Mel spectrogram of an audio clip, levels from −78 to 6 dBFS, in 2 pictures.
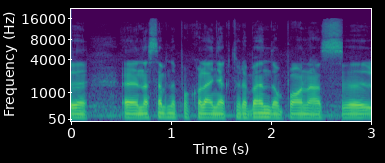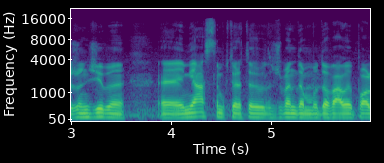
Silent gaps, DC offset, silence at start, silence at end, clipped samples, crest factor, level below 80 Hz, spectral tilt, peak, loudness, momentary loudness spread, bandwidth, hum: none; under 0.1%; 0 s; 0 s; under 0.1%; 16 dB; -50 dBFS; -5.5 dB/octave; 0 dBFS; -17 LUFS; 5 LU; 16 kHz; none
